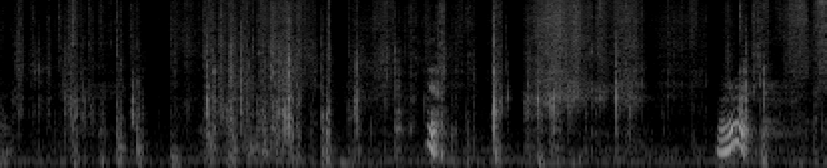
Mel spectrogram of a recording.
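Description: Paper crinkles and rustles as it is handled.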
